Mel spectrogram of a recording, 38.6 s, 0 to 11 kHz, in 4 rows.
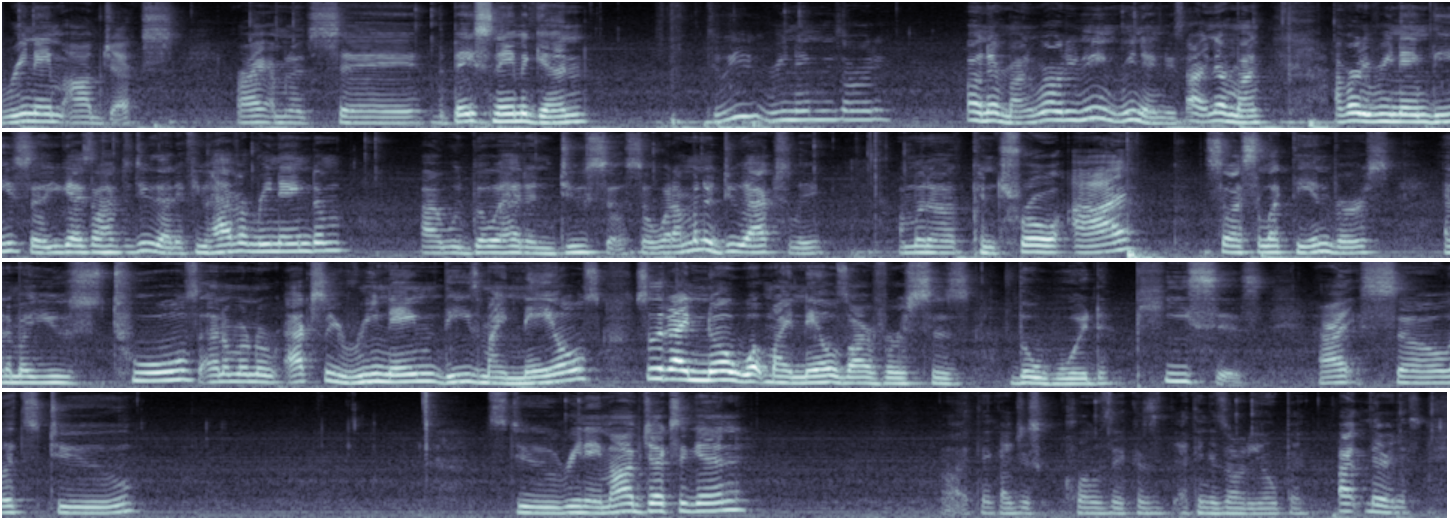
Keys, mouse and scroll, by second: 0.1 click, 1.1 alt+middle click, 1.8 middle click, 2.7 click, 5.2 click, 7.5 click, 8.3 middle click, 8.9 alt+middle click, 10.3 click, 11.0 middle click, 12.0 click, 13.2 click, 13.8 middle click, 14.3 ctrl+click, 15.4 middle click, 17.1 ctrl+i, 19.9 click, 32.7 click, 36.2 click, 37.2 click, 38.2 middle click.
